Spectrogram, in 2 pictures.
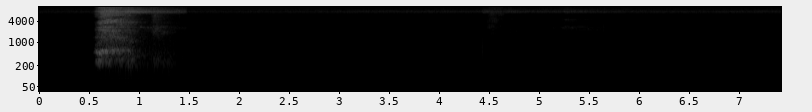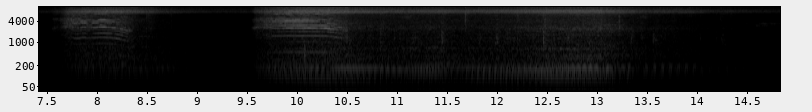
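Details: Calm pet cat giving two meows, one short and one long, drawn-out and wavering in pitch, after a loud thump and soft rustling, with a steady high background whine.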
